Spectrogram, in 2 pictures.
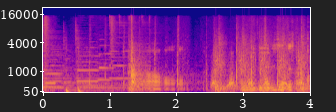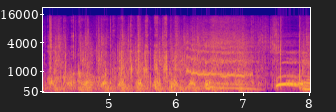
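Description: Cartoon background score: a run of short plucked notes, then a busier, faster passage full of quick ticks. A brief falling vocal exclamation comes near the end.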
